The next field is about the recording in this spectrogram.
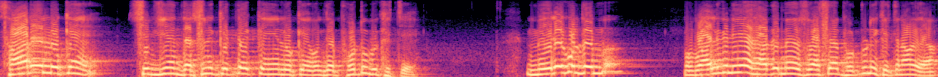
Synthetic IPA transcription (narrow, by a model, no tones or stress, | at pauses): saːɾẽːloːkẽː | ʃɪbd͡ʒɪjãːd̪əɾʃənk̬ɪt̪eːkəĩːloːkẽːʊnd̪eːpʰoːʈoːbʱiːkʰɪt͡ʃḛː | meːɾeːkoːld̪eː | moːbaːɪlknĩːaːsaːt̪eːmɛ̃ːʊs̬ʋaːst̪ːpʰoːʈoːnĩːkʰɪt͡ʃnaːɦoːjaː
